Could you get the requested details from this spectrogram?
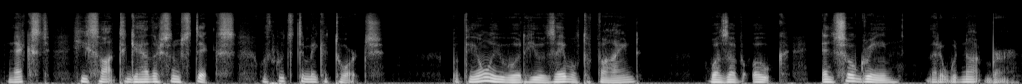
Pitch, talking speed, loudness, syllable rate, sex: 115 Hz, 195 wpm, -17 LUFS, 4.7 syllables/s, male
